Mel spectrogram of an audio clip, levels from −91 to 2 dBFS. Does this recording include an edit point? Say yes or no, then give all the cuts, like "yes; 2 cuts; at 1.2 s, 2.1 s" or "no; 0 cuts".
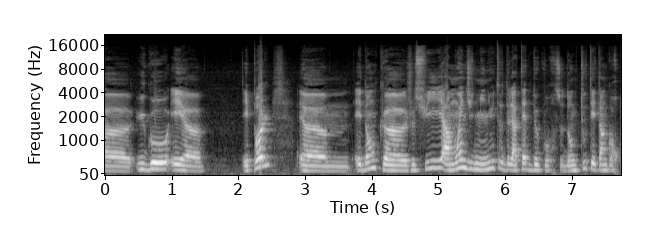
no; 0 cuts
